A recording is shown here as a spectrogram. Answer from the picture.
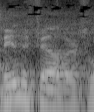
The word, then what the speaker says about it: Bielefelder: But cool thing about interesting thing about Bielefelders, we had them for a week or so before we knew how to pronounce the name. – Oh, you know, or longer. – And it's Bielefelder.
